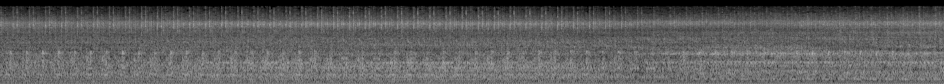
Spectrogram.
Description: Subaru Forester SF5 T/tb '97. Стук 4-го цилиндра на непрогретом моторе.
